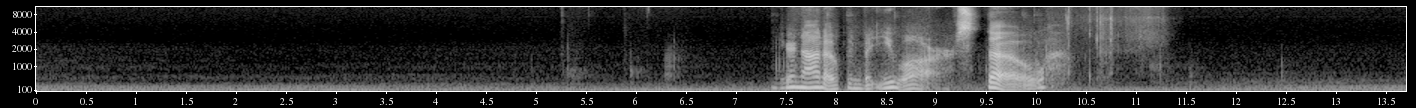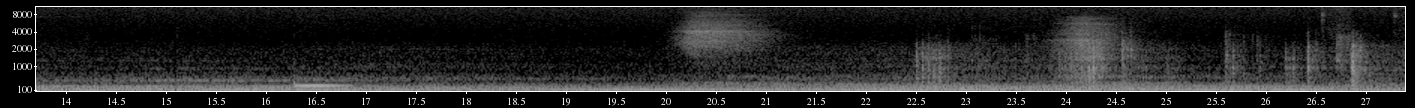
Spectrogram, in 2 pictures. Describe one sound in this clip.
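A low, steady hum drones from a glowing machine.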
